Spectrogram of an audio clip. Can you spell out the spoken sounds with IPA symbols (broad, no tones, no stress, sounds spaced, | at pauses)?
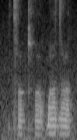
tʰ ɑ qʰ ɑ ɓ ʌ dˤ ɛ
